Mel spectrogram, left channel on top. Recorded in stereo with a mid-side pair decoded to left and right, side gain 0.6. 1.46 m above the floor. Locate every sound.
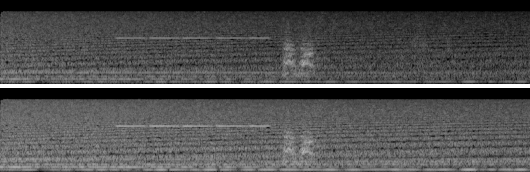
0.0 s a drone: 40° right; by 5.3 s 60° right
1.1 s a fire alarm: 55° right
2.8 s a dog barking: 30° right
